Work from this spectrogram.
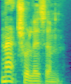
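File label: "naturalism", British English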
